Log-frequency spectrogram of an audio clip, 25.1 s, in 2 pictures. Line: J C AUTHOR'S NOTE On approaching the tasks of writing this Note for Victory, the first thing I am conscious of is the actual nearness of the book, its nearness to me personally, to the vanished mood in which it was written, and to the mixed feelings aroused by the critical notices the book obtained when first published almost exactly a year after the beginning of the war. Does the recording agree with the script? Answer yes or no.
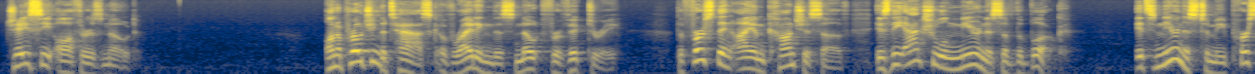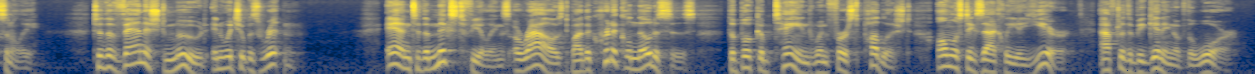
no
